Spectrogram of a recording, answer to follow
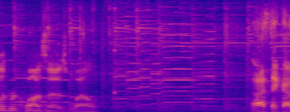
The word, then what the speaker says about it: Rayquaza: When I was like really little, I used to call it Rayquaza. There's no N in there, but I don't know where I pulled that. I never noticed the Y, so I just called it Rayquaza.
